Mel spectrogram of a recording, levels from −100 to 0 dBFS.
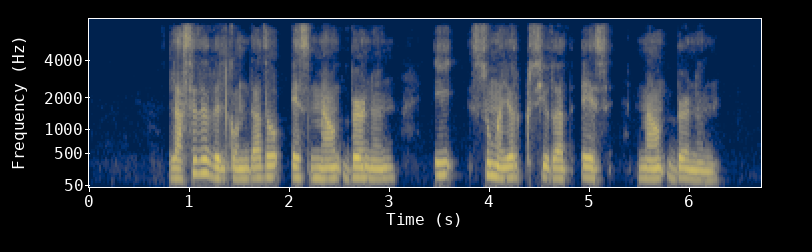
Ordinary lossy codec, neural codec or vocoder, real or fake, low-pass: MP3, 64 kbps; vocoder, 22.05 kHz, 80 mel bands, WaveNeXt; fake; 7.2 kHz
